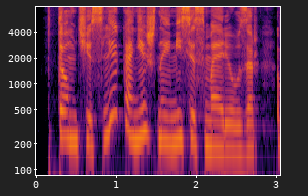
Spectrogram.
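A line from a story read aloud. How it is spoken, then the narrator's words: Indignant exclamation. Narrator (Russian): возмущенно вскричала миссис Смит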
